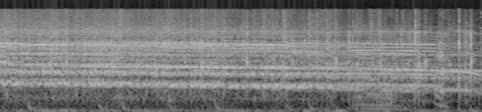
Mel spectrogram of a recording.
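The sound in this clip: A crowd cheering and shouting to welcome a guest at eleven in the morning, a dense, continuous roar of voices that stays loud and even throughout without pause.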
